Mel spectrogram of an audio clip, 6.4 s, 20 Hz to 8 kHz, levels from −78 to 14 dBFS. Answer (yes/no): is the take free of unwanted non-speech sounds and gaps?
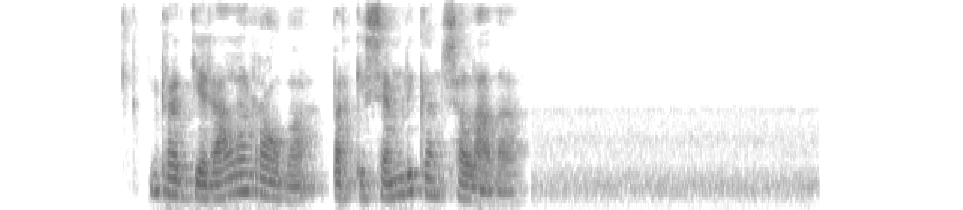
yes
